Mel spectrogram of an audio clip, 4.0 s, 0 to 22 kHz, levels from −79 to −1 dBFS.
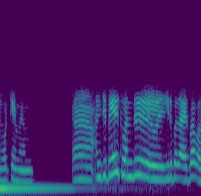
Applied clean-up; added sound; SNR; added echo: neural mask model RNNoise.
